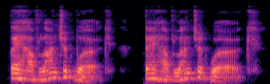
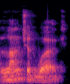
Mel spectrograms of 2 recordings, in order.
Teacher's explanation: Si os fijáis, lunch se conecta con at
